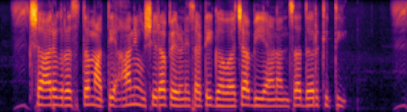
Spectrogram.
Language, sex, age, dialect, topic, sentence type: Marathi, female, 31-35, Standard Marathi, agriculture, question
